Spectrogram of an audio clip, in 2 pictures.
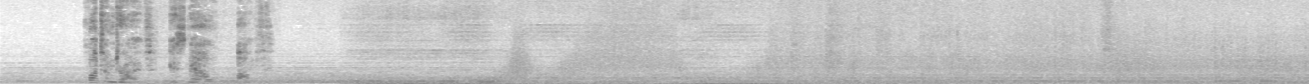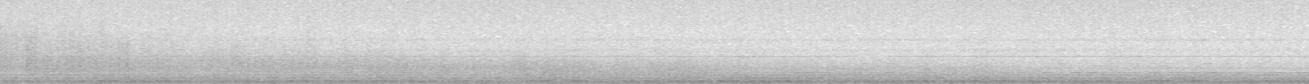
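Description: A spacecraft's engines hum steadily.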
